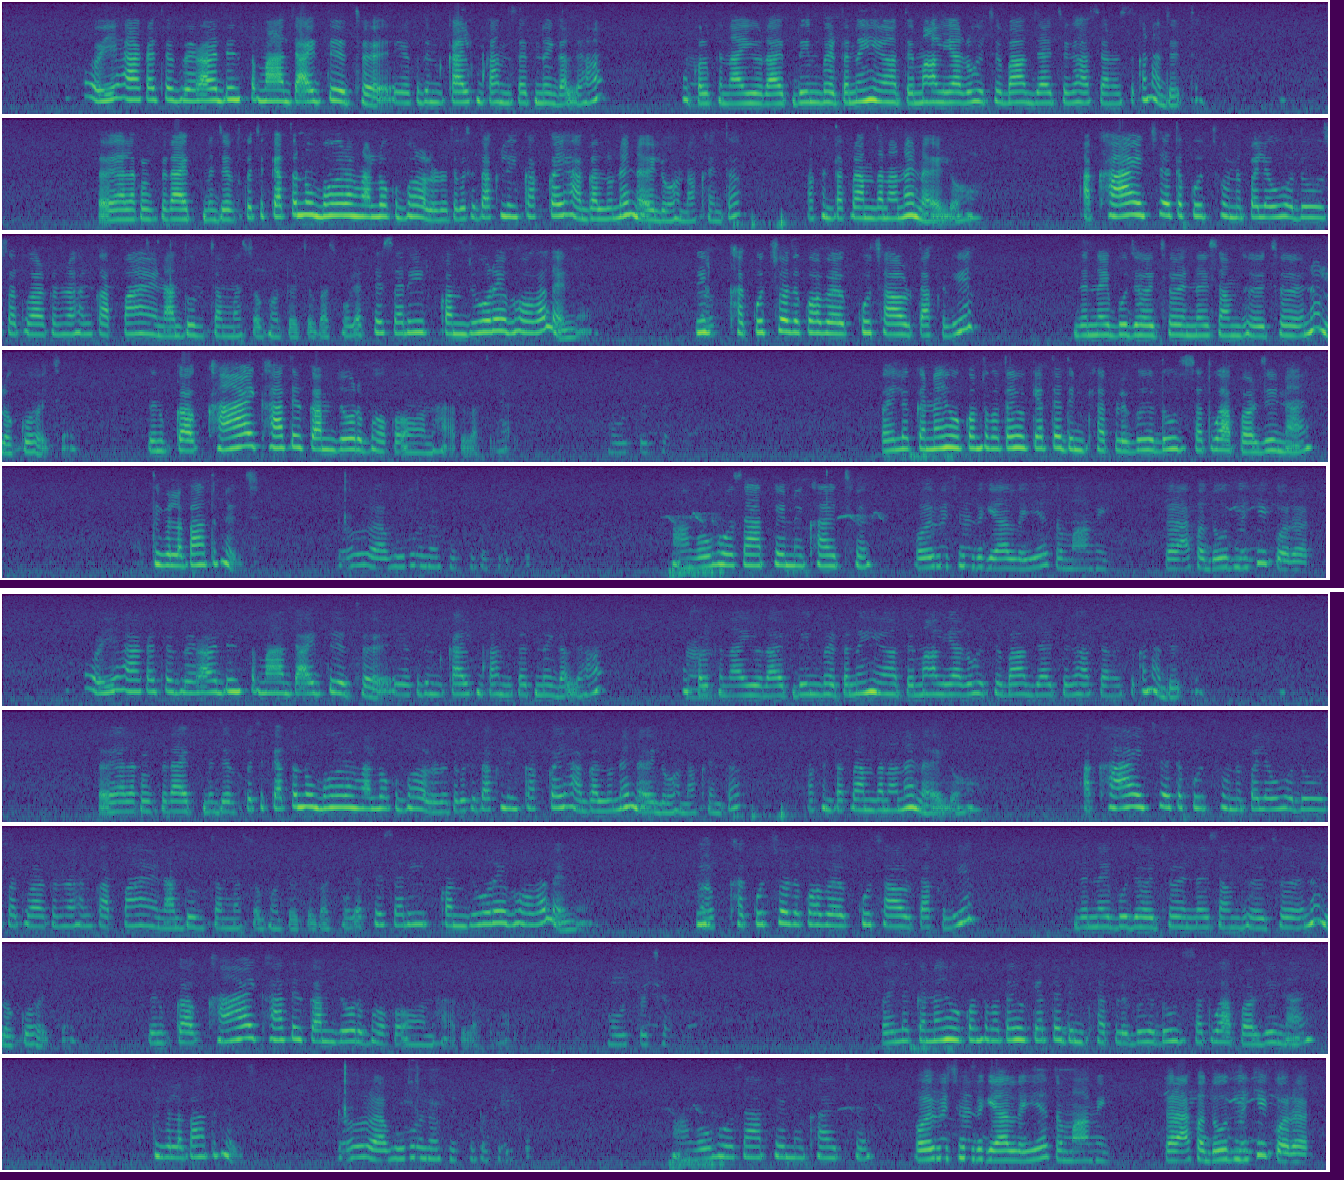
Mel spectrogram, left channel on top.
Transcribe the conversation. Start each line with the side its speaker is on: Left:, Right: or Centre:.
Left: ओ इहे कहै छै जे आय दिनसँ माँ जाइते छै, एक दिन काइल गाम शायद नहि गलै हँ,
Right: हँ
Left: उ कहलखिन आइयो राति दिन भरि तऽ नहिए अतै, माल इ आर रहइ छै, बाध जाइ छै घास आर आनऽ तऽ केना जेतै।
Right: <inaudible>
Left: तऽ इएह लएऽ कहलकय रातिमे जेब, तऽ कहै छैै कतनो भरि अंगना लोक भरल रहै छै, कहै छै दखली क कहिया गलौ नहि न एलौ हन अखैन तक, अखैन तक रामदाना नहि न एलौ हँ। <inaudible> आ खाइ छै तऽ कुछो नहि, पहिले ओहो दूध सतुआर के हल्का पाइन आ दूध चम्मचसँ घोटै छै बस भऽ गेलै, एते शरीर कमजोरे भऽ गेलै ने। सिर्फ
Right: हँ
Left: थक कुछो जे कहबै कुछ आओर तकलीफ। जे नहि बुझै छै, नहि समझै छै, नहि लोक कोहय छै। खाय खातिर कमजोर भऽ कऽ ओहन हारलत भैं गेलै।
Right: ओउ तऽ छैन न।
Left: पहिले क नहियो कम से कम तैयो कते दिन खै खैं पी लै, बुझियों दूध सतुआ पर जिनाइ अथीवला बात नहि छै।
Right: धोउर आब उहो नहि होइ छै तऽ कि करतै।
Left: आब ओहो साफे नहि खाइ छै।
Right: ओय बिच मे जे गेल रहियै तऽ मामी चोरा कऽ दूधमे की करै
